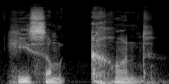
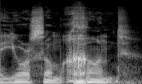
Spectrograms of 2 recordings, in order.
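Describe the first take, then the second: First: The C gets only mild emphasis. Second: The C is hit hard and angrily.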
